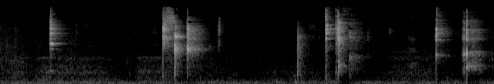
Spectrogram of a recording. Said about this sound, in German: Warte, ich mache jetzt noch schnell mein Malzbier auf.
